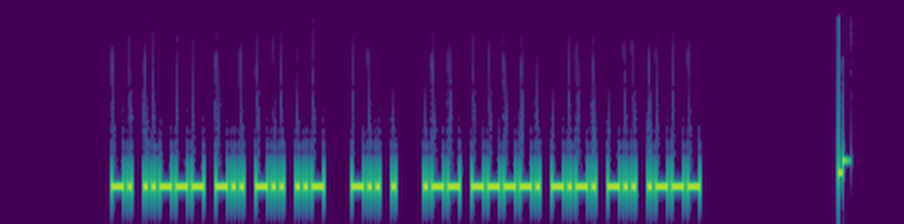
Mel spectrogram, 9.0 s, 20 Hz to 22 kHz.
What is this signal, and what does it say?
Morse code, heard as a keyed tone, about 30 wpm, 700 Hz. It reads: N2DDU DE W9CDJ
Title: USA Callsign DE Callsign - 5 Characters - 30wpm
